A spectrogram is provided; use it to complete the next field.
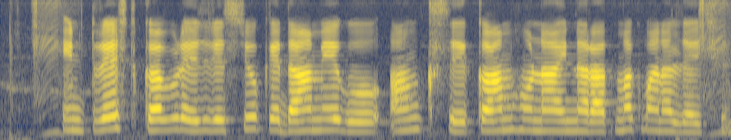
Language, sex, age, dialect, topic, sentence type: Magahi, male, 25-30, Western, banking, statement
